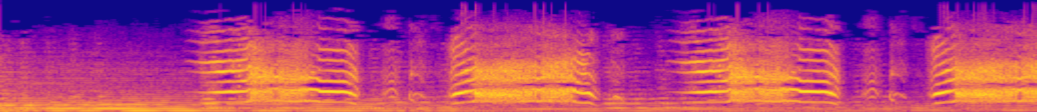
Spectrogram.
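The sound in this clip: A newborn baby boy cries loudly in four long, wailing bursts separated by short pauses, over a low, steady background drone.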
